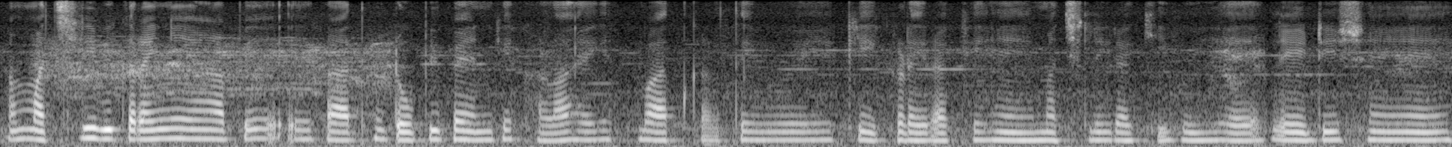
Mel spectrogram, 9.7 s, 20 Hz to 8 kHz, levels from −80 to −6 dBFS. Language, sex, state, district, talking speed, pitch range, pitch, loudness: Hindi, female, Jharkhand, Jamtara, 160 wpm, 160-180 Hz, 165 Hz, -19 LUFS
